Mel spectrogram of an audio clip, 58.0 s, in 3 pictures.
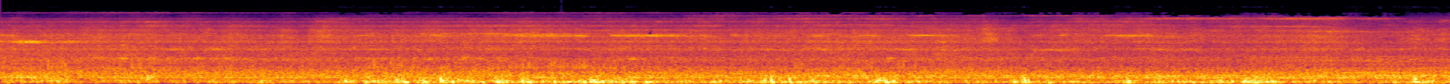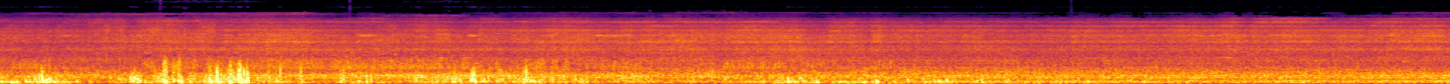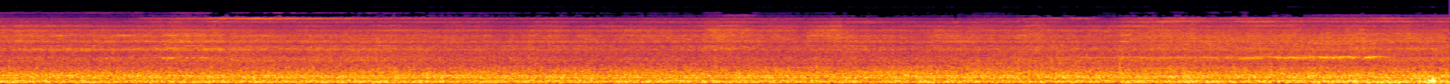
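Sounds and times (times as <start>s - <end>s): distant freight train rumble: 0.0s - 58.0s.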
